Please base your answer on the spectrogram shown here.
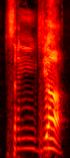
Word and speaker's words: संज्ञा: ज धन य से बना होता है, तो इसका शुद्ध उच्चारण जो है वो ज्ञा है, ज्ञा, संज्ञा, संज्ञा। लेकिन अगर आप इसको ज्ञा पढ़ते हैं, ज्ञा, ऐसे कुछ संज्ञा पढ़ते हैं, तो तब भी कोई खास दिक्कत की बात नहीं है। शुद्ध वाला ये है, पर प्रचलित ये भी है, तो चल सकता है। दोनों में से कोई भी आप बोलें, कोई खास दिक्कत की बात नहीं है, लेकिन मैं इसका शुद्ध उच्चारण ही करूंगा, संज्ञा ही बोलूंगा।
